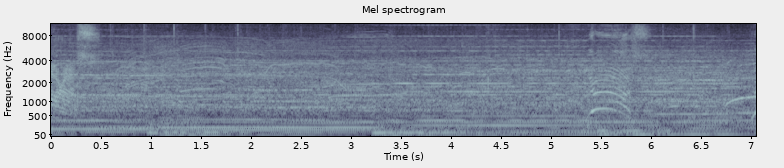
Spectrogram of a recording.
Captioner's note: crowd cheering; dramatic music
